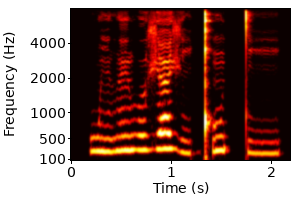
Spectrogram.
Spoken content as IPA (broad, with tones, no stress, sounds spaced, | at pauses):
w ĩ˨ ð ẽ˦ β ɵ˦ ʒ æ˦ ʒ i˨ ǃʼ ũ˦ tː i˦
